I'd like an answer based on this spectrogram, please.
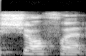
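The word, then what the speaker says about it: chauffeur: इन्हें हम कहेंगे शॉफर। ये इनकी प्रोनाउंसिएशन है शॉफर, स्पेलिंग पर ध्यान दो।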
